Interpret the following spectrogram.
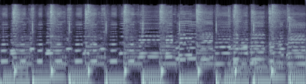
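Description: Instrumental break of a norteño-banda song: accordion playing the lead over a steady bass line and drum beat.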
